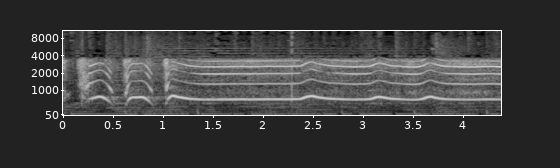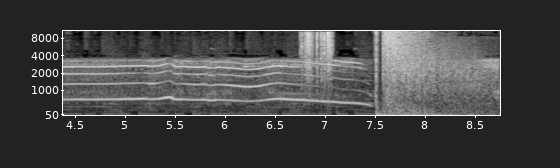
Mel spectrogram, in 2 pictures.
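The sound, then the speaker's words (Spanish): A sound effect, the machine-gun scream of the sexy girl: a few short yelps lead into a woman's long, shrill scream that wavers and holds for about six seconds, then breaks off into a loud, noisy burst of machine-gun fire. “Atwater, California, donde quieren grito ametralladora de la chica sexy.”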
